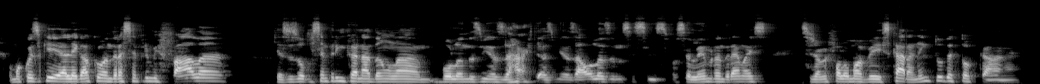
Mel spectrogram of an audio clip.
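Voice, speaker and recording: A man's voice sits at a medium pitch. He talks very fast. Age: 30s. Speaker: podcast host, drummer and music educator. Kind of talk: casual interview chat. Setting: studio.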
